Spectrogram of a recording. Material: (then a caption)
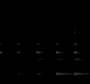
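Ceramic. A piece of handmade, kiln-fired ceramic reef rock used for aquascaping is tapped four times, each tap giving a short, bright, high-pitched clink. The rock rings only briefly and sounds clearly ceramic.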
